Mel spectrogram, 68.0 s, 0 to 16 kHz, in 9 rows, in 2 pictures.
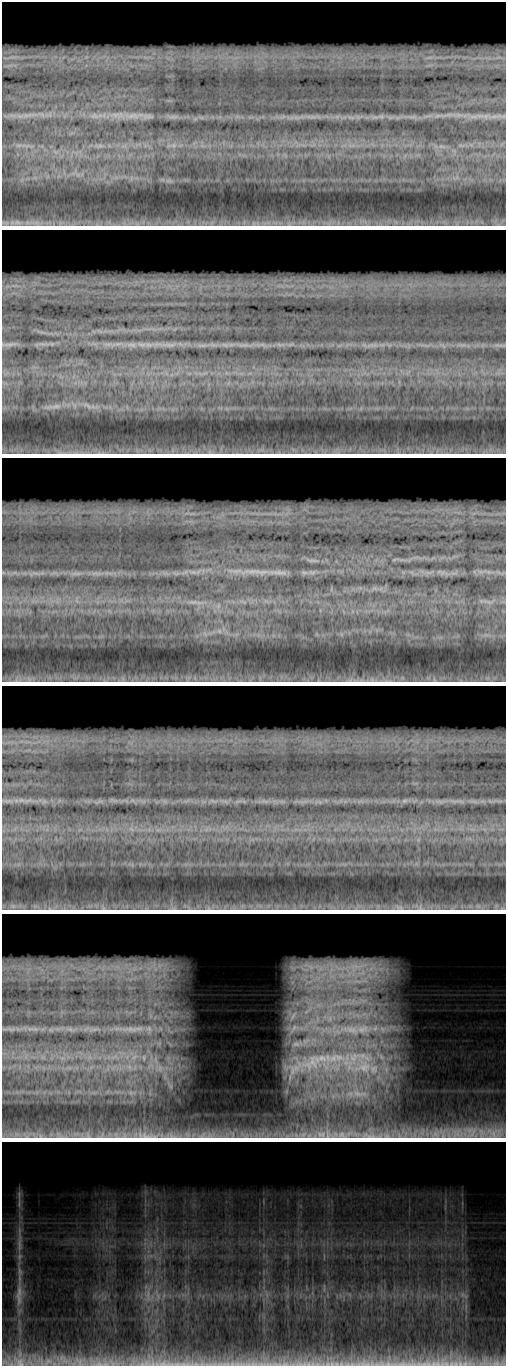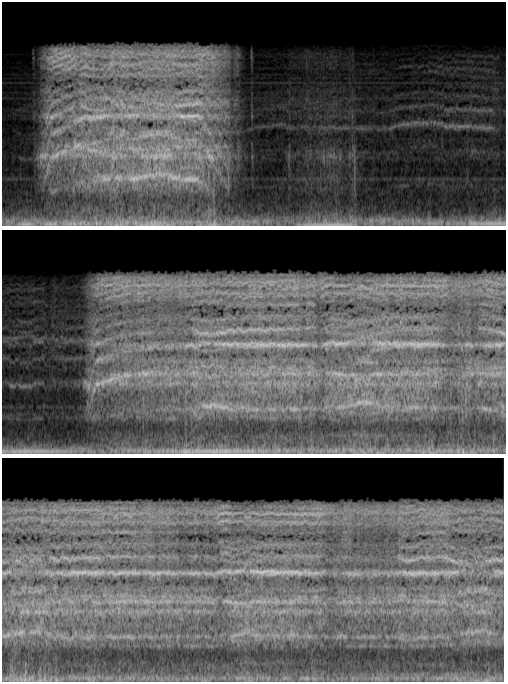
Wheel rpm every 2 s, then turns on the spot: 200, 200, 200, 200, 200, 200, 200, 200, 200, 200, 200, 200, 200, 200, 200, 200, 70, 110, 10, 10, 20, 20, 10, 150, 60, 10, 0, 140, 200, 190, 190, 200, 200, 200.
38-44 50-52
